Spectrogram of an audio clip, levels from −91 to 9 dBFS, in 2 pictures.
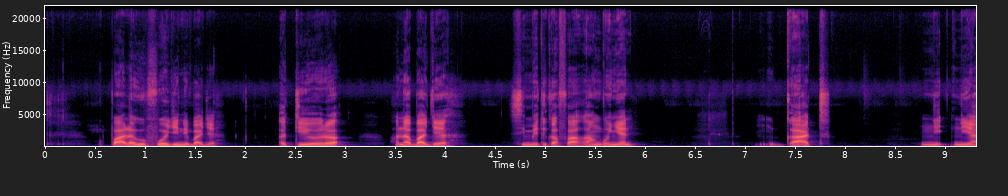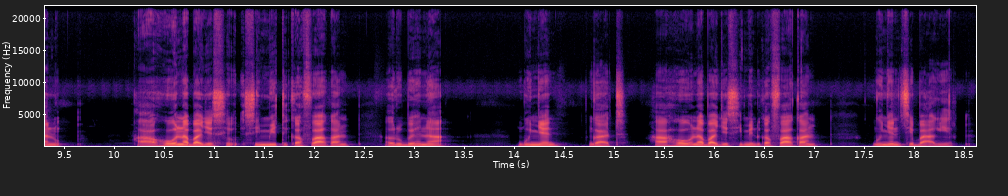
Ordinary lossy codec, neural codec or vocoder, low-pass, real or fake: none; none; none; real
